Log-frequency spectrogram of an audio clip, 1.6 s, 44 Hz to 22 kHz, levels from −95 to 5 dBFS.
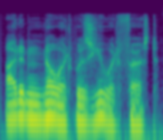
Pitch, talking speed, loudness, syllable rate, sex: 105 Hz, 295 wpm, -14 LUFS, 5.4 syllables/s, male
